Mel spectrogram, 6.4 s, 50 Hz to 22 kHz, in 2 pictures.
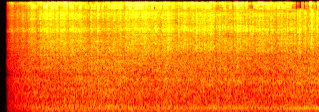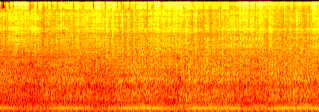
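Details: Briggs & Stratton 6.25 HP mower engine with rough idle: pitch wavers up and down instead of holding steady.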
